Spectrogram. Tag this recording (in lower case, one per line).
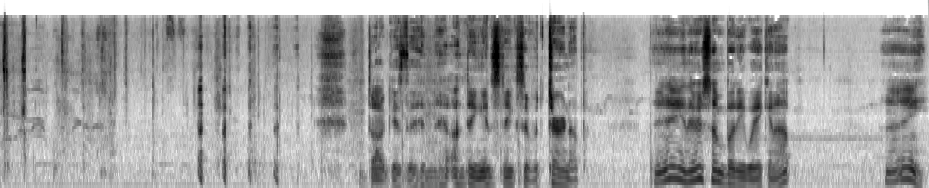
mouse pattering
patter
rats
